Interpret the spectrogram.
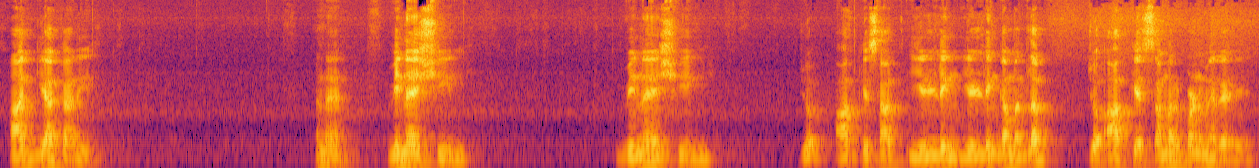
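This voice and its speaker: Emphatic male teacher drilling vocabulary. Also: mid-range voice. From India. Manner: emphatic, drills words by repeating them; mixes in English phrases. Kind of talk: exam-prep vocabulary lesson. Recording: roomy echo.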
